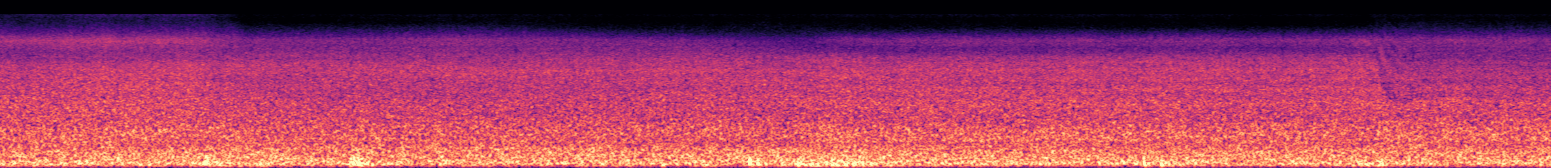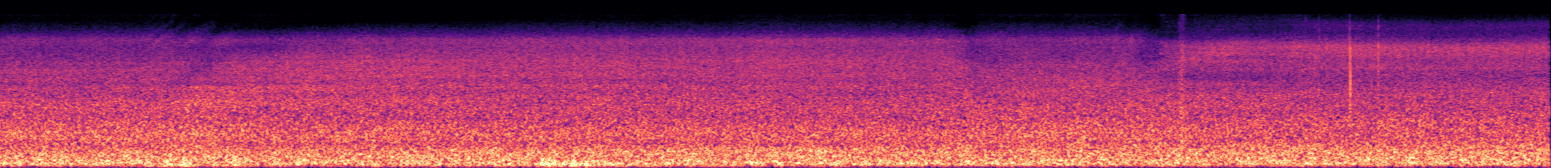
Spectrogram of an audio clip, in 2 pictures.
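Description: The Alaknanda River's whitewater rapids rushing over boulders, a steady, loud, unbroken rush of water.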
